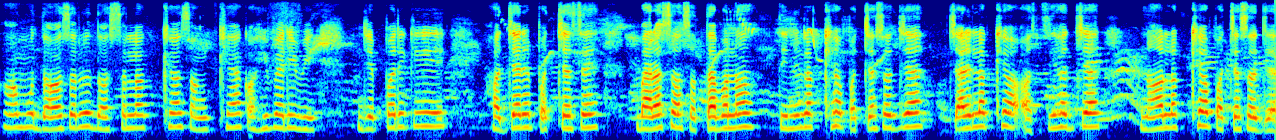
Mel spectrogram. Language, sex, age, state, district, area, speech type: Odia, female, 18-30, Odisha, Kendujhar, urban, spontaneous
